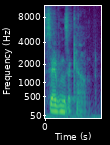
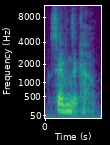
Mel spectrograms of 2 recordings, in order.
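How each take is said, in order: First: The two words are linked together smoothly. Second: The same.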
